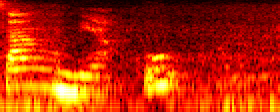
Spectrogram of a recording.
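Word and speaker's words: さんびゃく: baik-baik ya teman-teman semua kalau 300 itu dibacanya sang biaku kalau 600 dibacanya ropiaku dan dan 800 dibacanya hepiaku nah itu yang harus teman-teman ingat karena cara bacanya beda sendiri tidak sesuai polanya kemudian ee kalau pada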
